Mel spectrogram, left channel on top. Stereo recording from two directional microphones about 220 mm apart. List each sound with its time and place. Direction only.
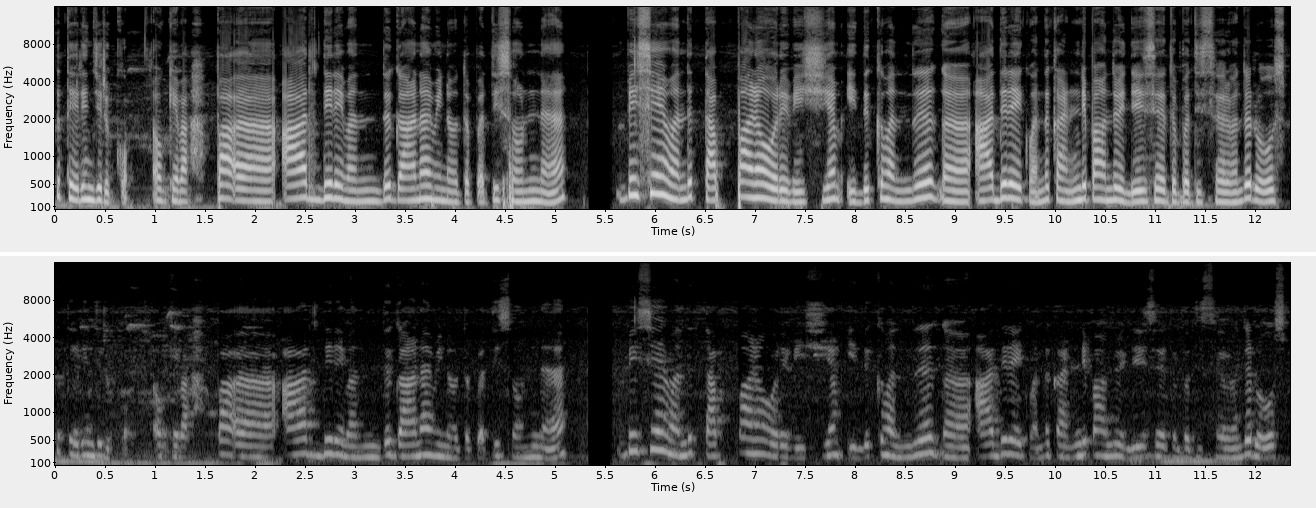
0.1 s a woman's voice: 45° left (ahead or behind)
